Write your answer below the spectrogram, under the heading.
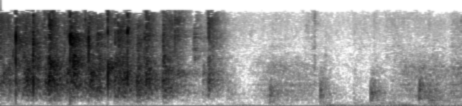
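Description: A burst of audience applause, dense and fairly close, lasting about two seconds before dying away into a few scattered claps and faint taps in a quiet room.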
